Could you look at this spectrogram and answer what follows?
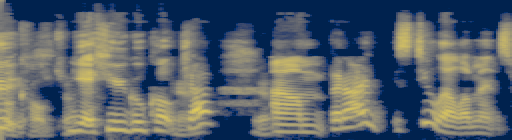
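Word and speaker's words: Hugelkultur: like the huden culture H hug culture yeah hugle culture um but I steal elements from that like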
